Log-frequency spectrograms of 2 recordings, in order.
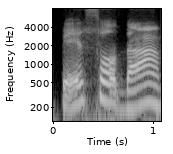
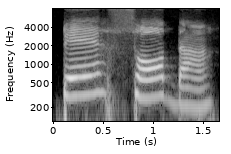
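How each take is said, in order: First: Joined-up, lower test reading; syllables run together. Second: Very slow, each syllable held apart; drawn-out separate syllables. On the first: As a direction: lower and quicker, blending the syllables. Same syllables tested as a word. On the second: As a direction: sound out PÉ, SÓ, DÁ one by one. Sounding out syllables, then blending them. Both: Shown as a demonstration.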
